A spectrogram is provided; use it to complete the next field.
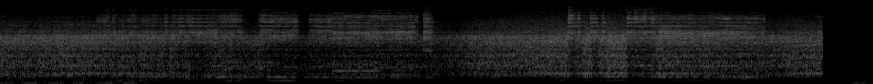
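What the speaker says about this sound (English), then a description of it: "I'm going to cut off the excess of that chain now" Excess chain on hanging garage shelves is cut with a saw, a loud continuous abrasive grinding that runs for several seconds with slight dips and then stops abruptly.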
